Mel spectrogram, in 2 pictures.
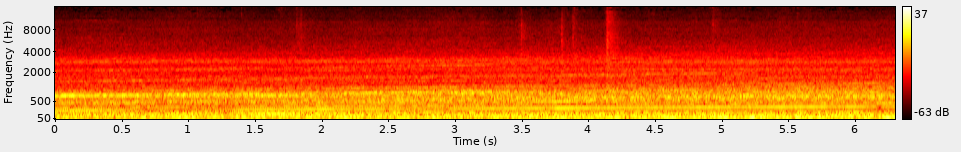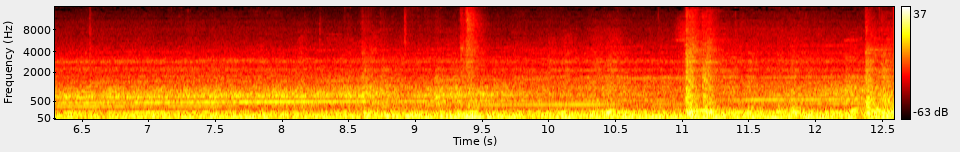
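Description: Hankyu 9300 series electric train heard from inside the car: its Toyo IGBT inverter and traction motors whine in several tones that rise slowly as the train gathers speed, over a steady rumble of wheels on rail. A sharp knock about eleven seconds in.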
